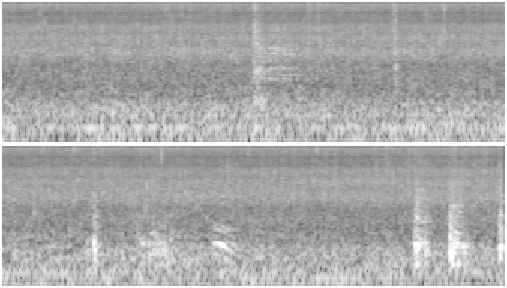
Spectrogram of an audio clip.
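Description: Steady rushing noise, heaviest in the low end, with a few faint distant voices near the end.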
